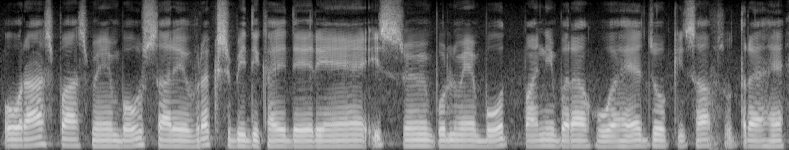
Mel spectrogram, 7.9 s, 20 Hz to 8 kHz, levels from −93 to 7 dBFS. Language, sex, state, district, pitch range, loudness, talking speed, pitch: Hindi, male, Rajasthan, Bikaner, 110-115 Hz, -14 LUFS, 190 wpm, 110 Hz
